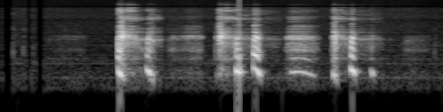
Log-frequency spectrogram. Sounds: Laughter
